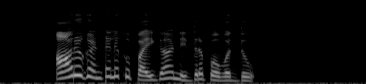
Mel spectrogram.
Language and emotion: Telugu, neutral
